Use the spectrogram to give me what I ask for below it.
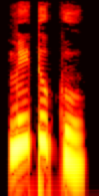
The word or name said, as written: ಮಿಡುಕು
